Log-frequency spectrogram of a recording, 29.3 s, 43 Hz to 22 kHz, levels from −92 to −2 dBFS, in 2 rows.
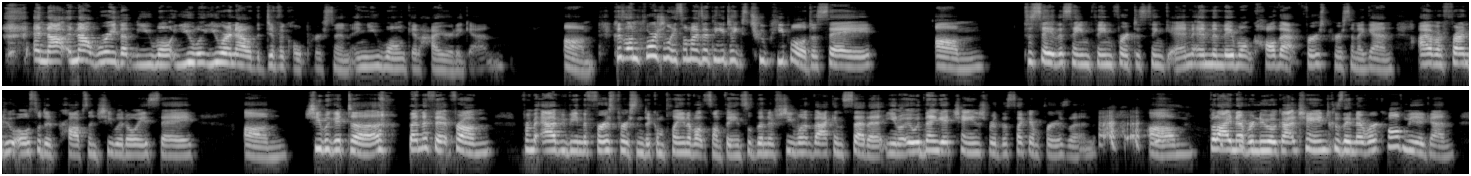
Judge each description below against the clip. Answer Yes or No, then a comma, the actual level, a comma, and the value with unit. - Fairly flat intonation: No, average, 4.0 semitones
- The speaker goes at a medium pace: No, fast, 240 wpm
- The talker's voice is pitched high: Yes, high, 220 Hz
